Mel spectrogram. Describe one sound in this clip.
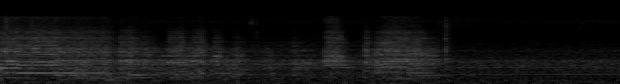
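An electric guitar plays a few notes.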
